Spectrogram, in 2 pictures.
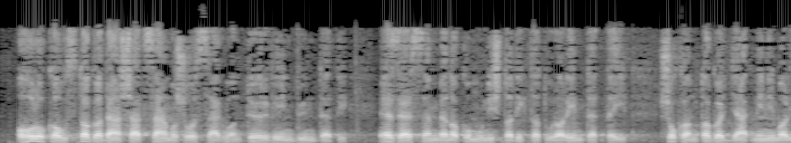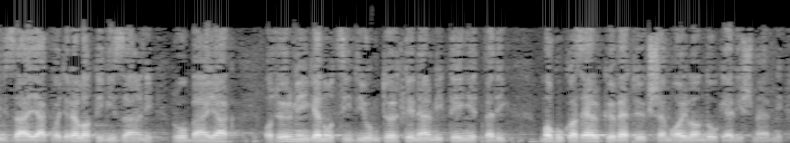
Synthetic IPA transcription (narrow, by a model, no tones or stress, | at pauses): ɒɦo̞lo̞kɒust̪ɒɡɒd̪aːʃaːt̪saːmo̞ʃo̞rsaːɡbɒnt̪ørveːɲbynt̪ɛt̪i | ɛzːɛlsɛmbɛnɒko̞mːuniʃt̪ɒd̪ikt̪ɒt̪uːɾɒɾeːmt̪ɛt̪ːɛjit̪ | ʃo̞kɒnt̪ɒɡɒɟːaːkminimɒlizaːjːaːkʋɒɟrɛlɒt̪ivizaːlni | proːbaːjːaːk | ɒzørmeːɲɡɛno̞t̪siːd̪ijumt̪ø̞rt̪eːnɛlmit̪eːɲeːt̪̚pɛd̪iɡ | mɒɡukɒzɛlkø̞vɛt̪øːkʃɛmɦɒjlɒnd̪oːkɛliʃmɛrni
